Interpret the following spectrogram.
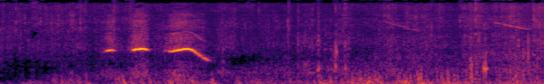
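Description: A person whistling three short notes about a second in, the last one sliding down in pitch, over the crunch of footsteps on a gravel track.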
